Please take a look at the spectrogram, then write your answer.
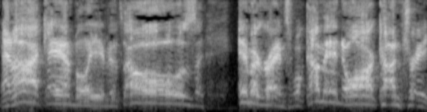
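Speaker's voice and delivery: yelled hoarse and high. Imitating the radio host who talks like this: imitating Alex Jones. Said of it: "the guy that talks like this".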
